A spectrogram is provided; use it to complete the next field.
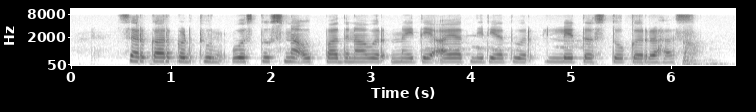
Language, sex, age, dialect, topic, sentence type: Marathi, female, 25-30, Northern Konkan, banking, statement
